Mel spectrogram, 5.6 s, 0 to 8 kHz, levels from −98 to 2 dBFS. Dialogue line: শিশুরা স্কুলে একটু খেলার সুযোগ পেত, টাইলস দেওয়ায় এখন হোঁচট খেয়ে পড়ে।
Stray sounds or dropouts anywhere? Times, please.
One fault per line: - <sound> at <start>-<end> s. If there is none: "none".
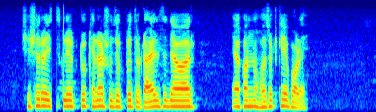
none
